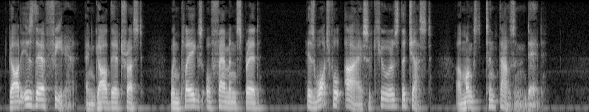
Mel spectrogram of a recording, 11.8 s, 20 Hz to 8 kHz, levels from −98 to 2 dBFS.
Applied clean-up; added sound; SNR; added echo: none; none; none; none.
